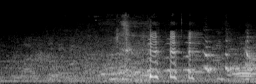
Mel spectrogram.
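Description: A young woman laughs loudly up close.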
